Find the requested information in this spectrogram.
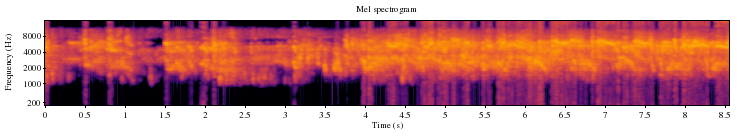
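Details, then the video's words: Massed twittering of a swiftlet colony, high-pitched and dense, starting somewhat uneven with brief lulls, then building into a steady, loud, continuous chorus of rapid chirps. "SUARA ASLI KOLONI WALET"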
